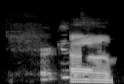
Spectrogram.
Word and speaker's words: Hurricane: Hurricanes? Yeah, there's a local town. It's Hurricane, West Virginia, but it's spelled hurricane. But they say it hurricane.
